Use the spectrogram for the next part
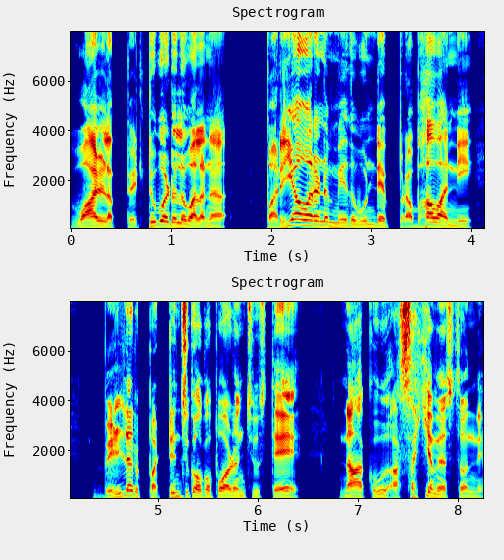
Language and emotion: Telugu, disgusted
